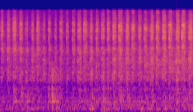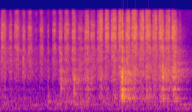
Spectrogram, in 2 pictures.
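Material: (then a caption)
Paper. A graphite pencil scratches over a flat sheet of white drawing paper in heavy, dense shading strokes. A fast, steady run of bright, dry rasping strokes with almost no low end grows a little louder and harsher toward the end before fading out.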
